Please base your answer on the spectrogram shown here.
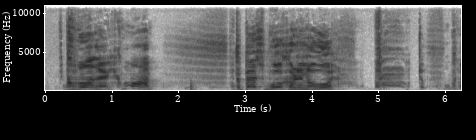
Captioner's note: Risas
